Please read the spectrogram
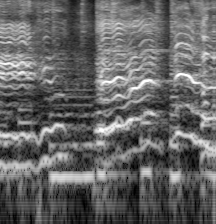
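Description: Live soul singing: a male lead voice holds and bends notes with vibrato, with backing singers under him and the band's bass mostly dropped out, so the voices stand nearly bare.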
